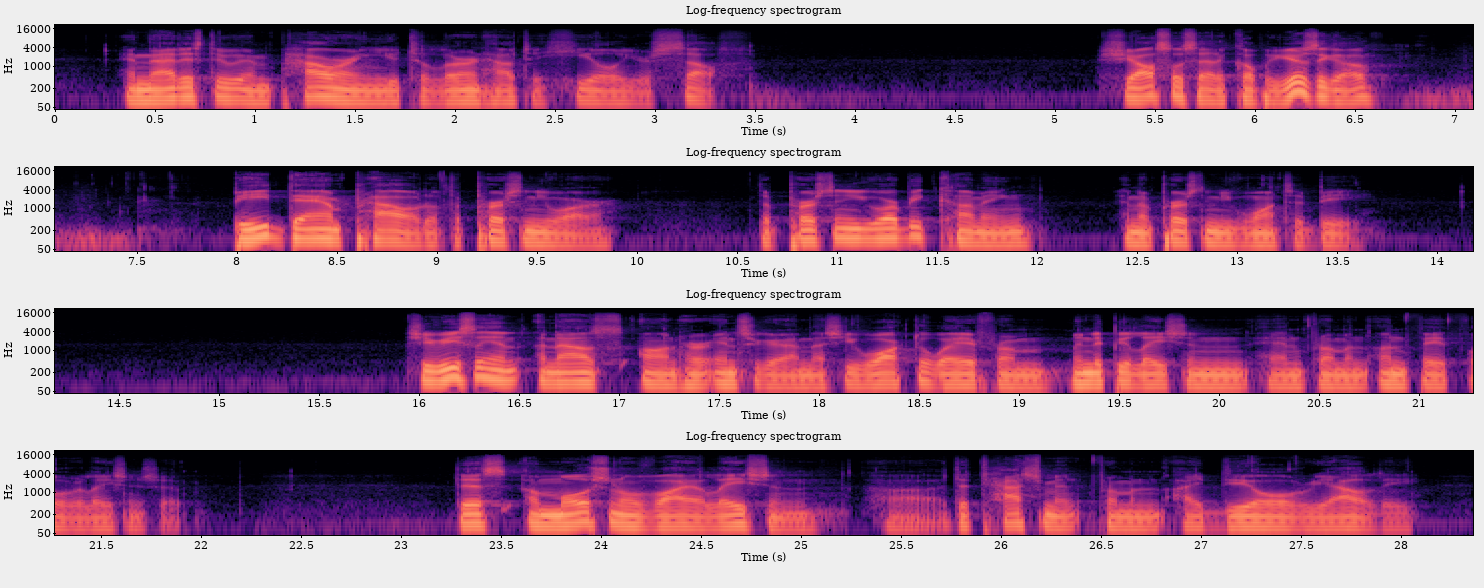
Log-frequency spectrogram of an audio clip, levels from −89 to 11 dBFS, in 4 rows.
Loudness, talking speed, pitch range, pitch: -19 LUFS, 140 wpm, 85-110 Hz, 95 Hz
